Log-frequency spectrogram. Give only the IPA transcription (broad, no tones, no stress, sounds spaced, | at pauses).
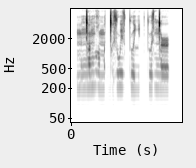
m ə ŋ͡ǀ ʌ ŋ ʁʷ ɪ m ʌ ɡ͡ǀ ə z w i z tʷ ʌ ʎ i k tʷ ɪ z ŋ͡ǀ ə˞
